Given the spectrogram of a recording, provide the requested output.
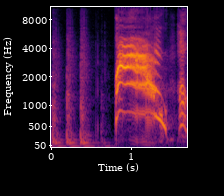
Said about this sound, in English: So let me go around the back. I'll just knock on the back door. I'll just knock on the back door.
